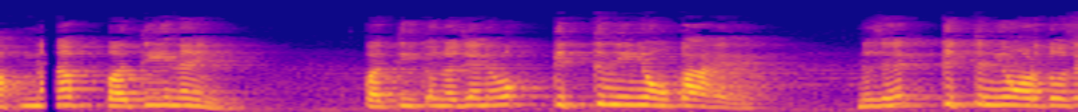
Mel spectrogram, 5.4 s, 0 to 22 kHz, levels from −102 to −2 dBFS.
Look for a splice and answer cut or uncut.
uncut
